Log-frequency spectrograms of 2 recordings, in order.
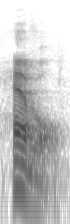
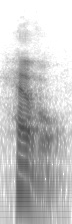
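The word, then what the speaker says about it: הבל: pretty right and you want to try to pronounce that it's hevel hevel okay hebel means a vapor or smoke okay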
